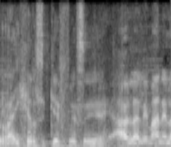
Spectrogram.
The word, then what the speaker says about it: Reicher: He escuchado de todas las maneras, hasta Sí. un profesor alguna vez me dijo así. Sí. Se escribe Reicher, yo le digo Reicher, que fuese...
